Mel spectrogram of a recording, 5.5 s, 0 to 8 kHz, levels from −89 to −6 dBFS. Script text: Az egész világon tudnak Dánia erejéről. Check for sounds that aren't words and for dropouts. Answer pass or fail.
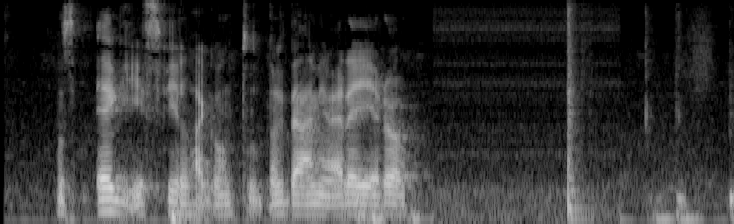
fail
